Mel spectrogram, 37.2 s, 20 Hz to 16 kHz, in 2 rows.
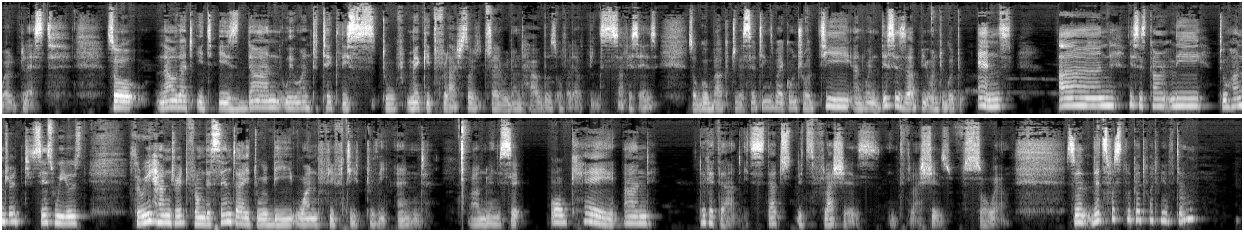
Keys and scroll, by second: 6.2 ctrl+t, 22.7-24.0 typing, 29.6 Escape.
